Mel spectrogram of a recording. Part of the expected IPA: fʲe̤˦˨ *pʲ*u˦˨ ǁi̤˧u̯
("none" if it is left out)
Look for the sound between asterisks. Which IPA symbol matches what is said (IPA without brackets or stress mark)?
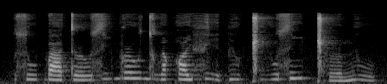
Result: pʲ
